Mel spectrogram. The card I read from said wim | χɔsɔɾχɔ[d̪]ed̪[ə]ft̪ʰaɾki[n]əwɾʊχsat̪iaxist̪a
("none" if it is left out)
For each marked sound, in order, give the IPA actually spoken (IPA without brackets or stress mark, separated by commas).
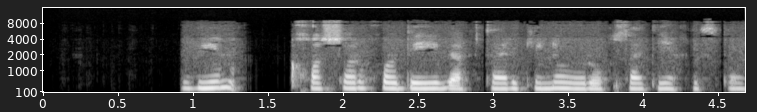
d̪, a, n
